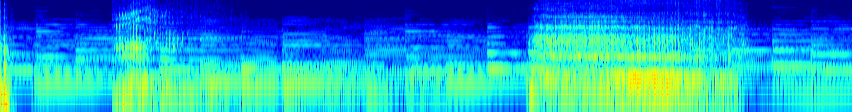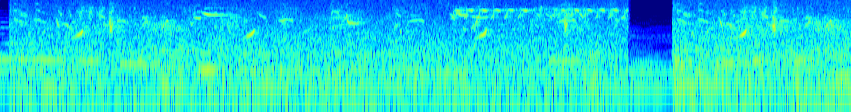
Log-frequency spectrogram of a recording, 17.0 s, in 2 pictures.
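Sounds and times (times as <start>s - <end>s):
soft background music: 0.0s - 17.0s
small birds chirping and twittering: 8.6s - 17.0s.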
